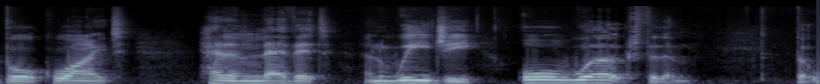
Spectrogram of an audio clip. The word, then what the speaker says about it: Weegee: had a Ouija board, a word that Arthur pronounced and then misspelt as Weegee, just like squeegee, and it stuck.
